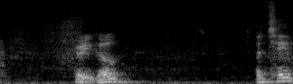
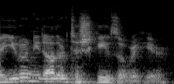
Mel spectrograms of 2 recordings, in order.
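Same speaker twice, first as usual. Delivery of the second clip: ordinary talk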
